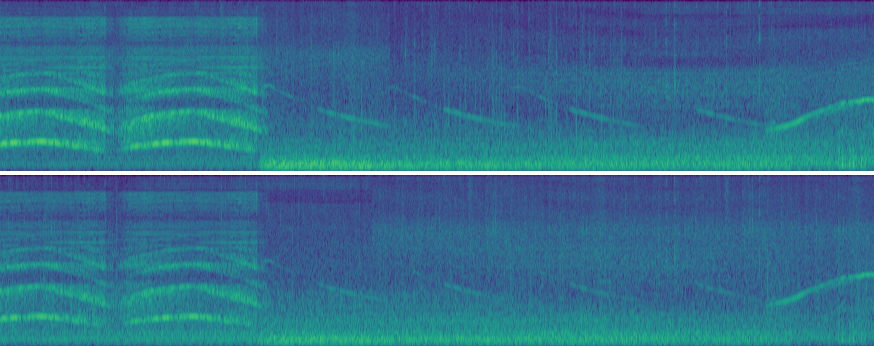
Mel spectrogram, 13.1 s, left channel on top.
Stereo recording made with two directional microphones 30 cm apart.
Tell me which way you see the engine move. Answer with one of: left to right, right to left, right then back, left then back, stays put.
right to left.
